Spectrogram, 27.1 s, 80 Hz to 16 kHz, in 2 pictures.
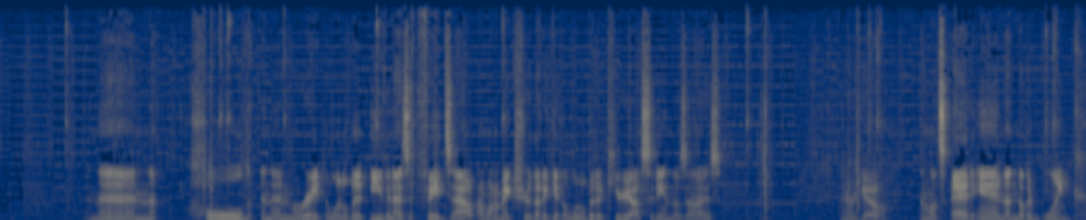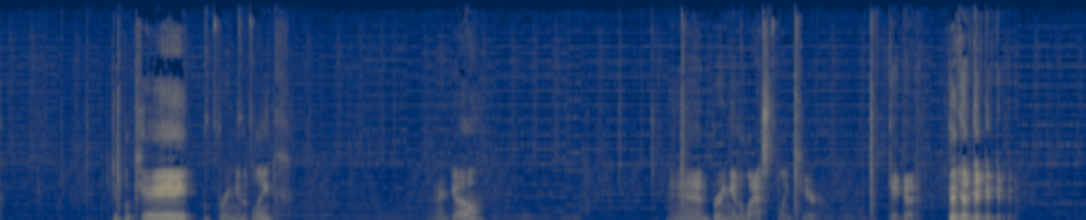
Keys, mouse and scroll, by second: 2.6 i, 3.5-4.8 drag, 6.2-9.3 shift+drag, 10.6 ctrl+Tab, 11.0 right click, 13.2 right click, 15.0 shift+d, 16.6-18.7 drag, 16.8 space, 21.0 space, 22.0 shift+d, 23.4 space, 24.4 space.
